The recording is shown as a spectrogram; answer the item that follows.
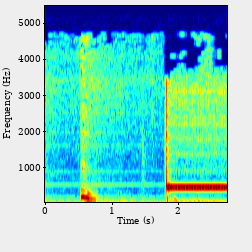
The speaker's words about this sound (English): Oh, now we got the fact he's just not going to answer the phone now.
